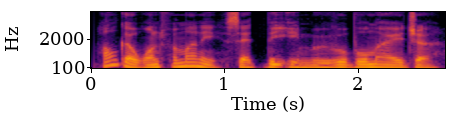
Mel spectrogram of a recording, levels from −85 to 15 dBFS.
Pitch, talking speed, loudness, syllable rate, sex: 115 Hz, 205 wpm, -15 LUFS, 5.7 syllables/s, male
